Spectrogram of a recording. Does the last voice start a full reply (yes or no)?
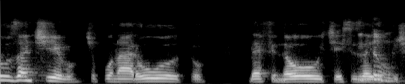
yes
